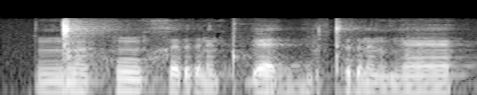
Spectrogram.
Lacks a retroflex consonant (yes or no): yes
